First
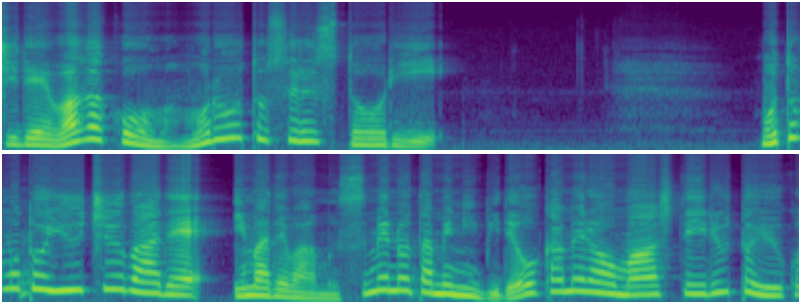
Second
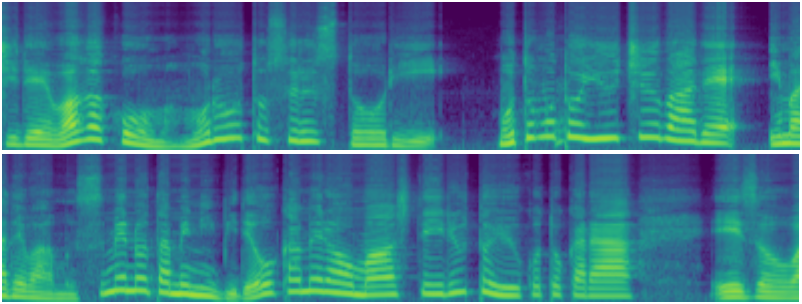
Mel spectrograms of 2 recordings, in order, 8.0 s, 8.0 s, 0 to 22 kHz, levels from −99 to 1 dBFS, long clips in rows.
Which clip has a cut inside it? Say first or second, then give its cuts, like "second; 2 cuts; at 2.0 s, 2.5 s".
second; 1 cut; at 2.4 s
